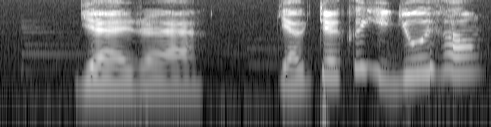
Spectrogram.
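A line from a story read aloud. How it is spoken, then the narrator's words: Loud, angry. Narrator (Vietnamese): Ba Nam mặt hầm hầm, to tiếng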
